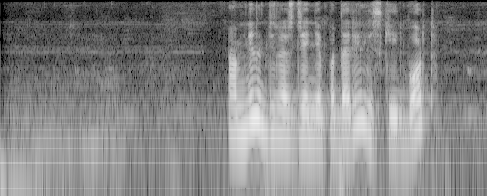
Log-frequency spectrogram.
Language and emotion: Russian, positive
